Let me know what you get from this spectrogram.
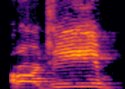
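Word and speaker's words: الرجيم: Second হচ্ছে রজিম, এখানে জিমটা, জিমের উচ্চারণটা আসে নাই, এটাও কেমন যেন অন্যরকম শোনা গেছে, কেমন?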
